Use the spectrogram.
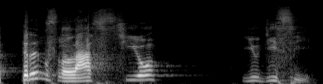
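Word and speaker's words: translatio iudicii: E um detalhe importantíssimo, meus queridos amigos, não se esqueçam da chamada translatio iudici. Translatio, né, com T se escreve, se pronuncia translatio, iudici, com 2 Is no final.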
